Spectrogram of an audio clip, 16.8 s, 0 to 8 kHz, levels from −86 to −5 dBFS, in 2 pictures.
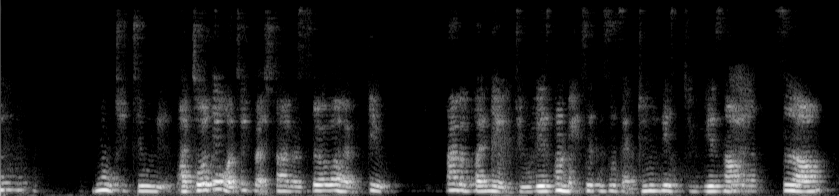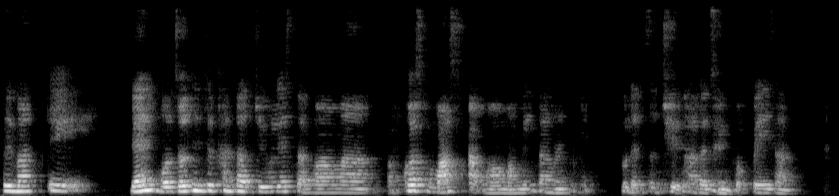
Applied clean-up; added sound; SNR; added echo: neural mask model DeepFilterNet 3.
